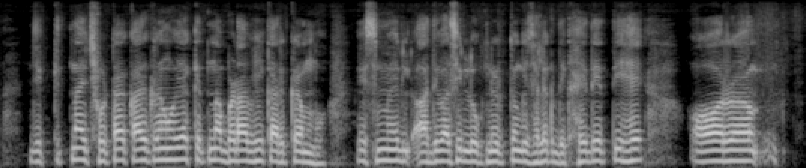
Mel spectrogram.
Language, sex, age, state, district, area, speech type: Hindi, male, 30-45, Madhya Pradesh, Betul, rural, spontaneous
